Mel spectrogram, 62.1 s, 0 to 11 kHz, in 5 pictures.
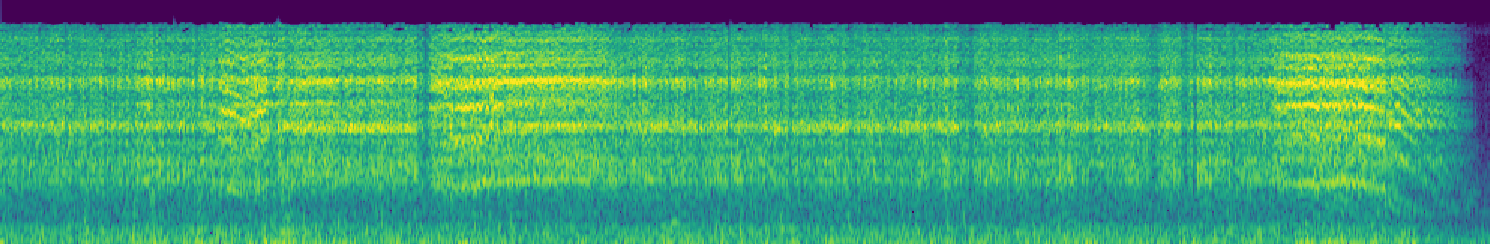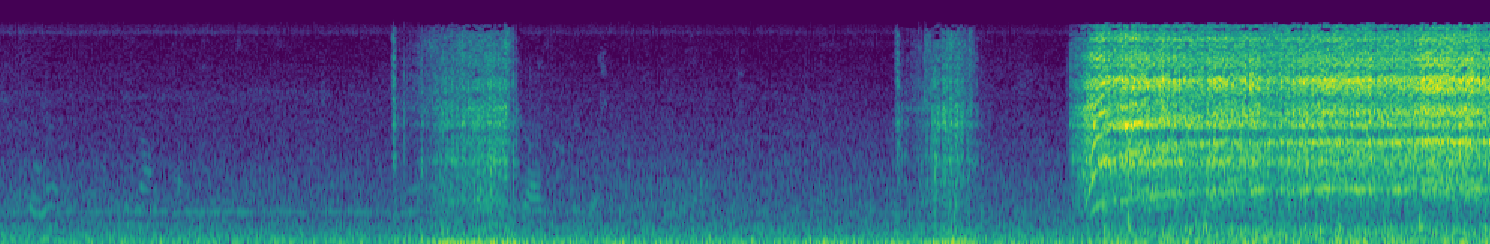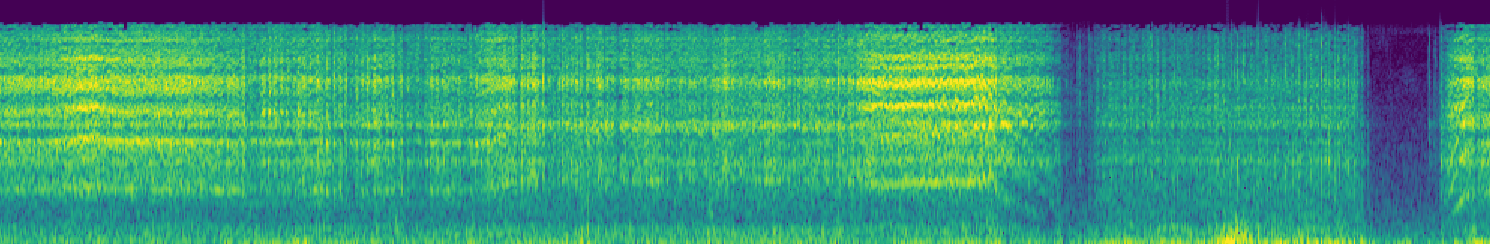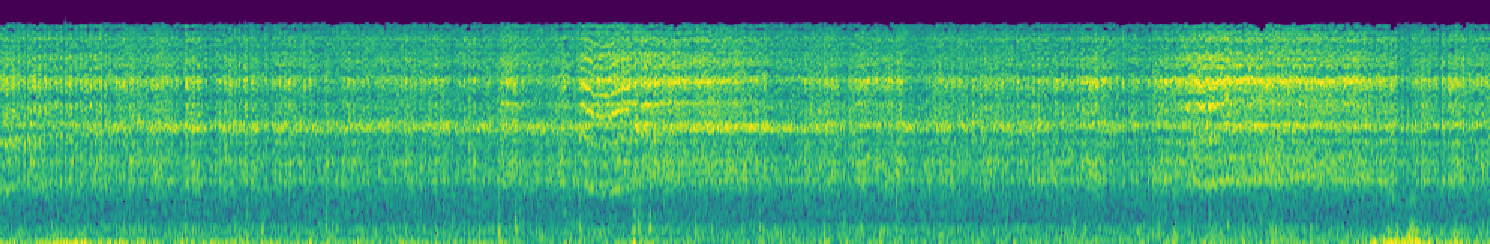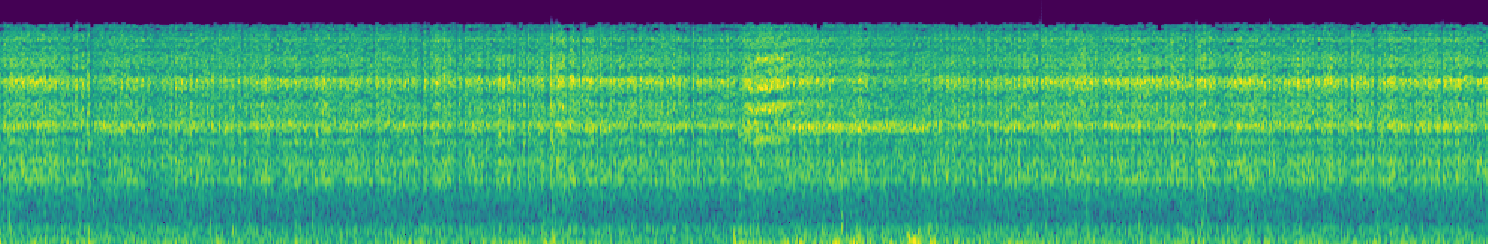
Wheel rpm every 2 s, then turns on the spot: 230, 220, 230, 240, 230, 170, 0, 10, 20, 0, 40, 190, 200, 200, 210, 230, 140, 40, 100, 230, 230, 230, 230, 230, 230, 230, 230, 230, 230, 230, 230.
16-18 34-36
